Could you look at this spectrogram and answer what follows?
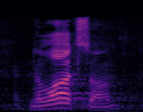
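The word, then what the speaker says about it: naloxone: of uh no nooon I want to make sure I was pronouncing that right so I talked to the expert noxon uh this is uh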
